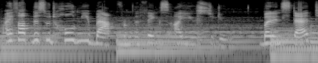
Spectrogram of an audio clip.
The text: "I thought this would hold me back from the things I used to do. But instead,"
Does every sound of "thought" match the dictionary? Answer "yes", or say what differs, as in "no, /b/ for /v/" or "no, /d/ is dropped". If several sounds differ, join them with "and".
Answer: yes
